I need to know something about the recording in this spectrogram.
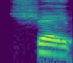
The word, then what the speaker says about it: Shai: I see his name it's pronounced Shay but it's spelled Shai and those 80s babies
